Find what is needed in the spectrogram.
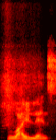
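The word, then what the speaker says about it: violence: बन जाती है तो यहां पर हमने वी से वा ई वाई यहां पर ओ जो होगा वो साइलेंट होगा एल से ला ई से ए एन से अं की बिंदी लगाई और सी से सा य जो हमारा होगा वो क्या होगा साइलेंट रहेगा ठीक है तो इसे हम क्या पढ़ेंगे वायलेंस क्या पढ़ेंगे वायलेंस ठीक है तो वायलेंस का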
